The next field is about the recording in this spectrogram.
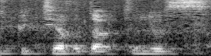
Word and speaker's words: Pterodactylus: Pterodactylus Pterodactylus, Pterodactylus. – Und ähm, ja, The P is silent, weil ja auch niemand das richtig weiß, weil es damals halt einfach.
